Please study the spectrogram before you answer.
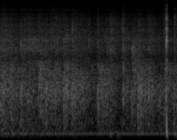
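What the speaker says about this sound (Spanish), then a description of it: "Denle un aplauso al Señor." A church congregation claps and applauds during a service, a faint, steady patter of many hands in a large room, with one sharper clap near the end.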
